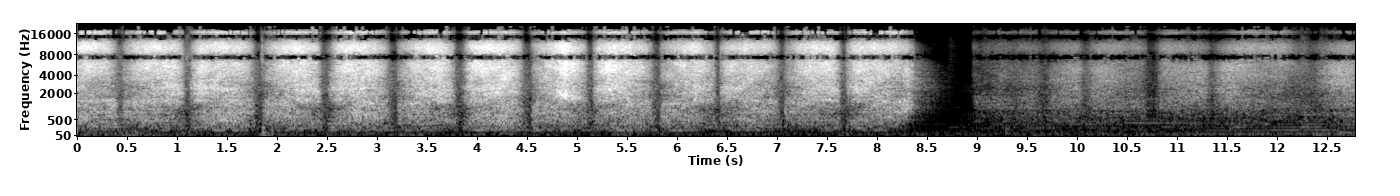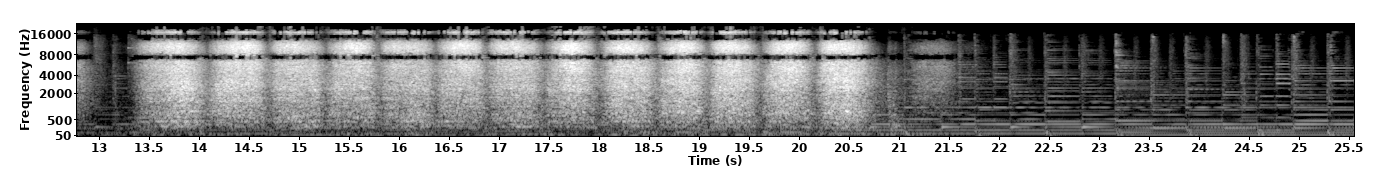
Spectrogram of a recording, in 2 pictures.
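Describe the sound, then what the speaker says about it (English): Rhythmic back-and-forth strokes of a longboard sanding a wooden boat deck by hand, loud and close, with a brief quieter pause midway, then a final stretch that trails off into faint tonal noise. "I then finished off with hand sanding with a longboard."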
